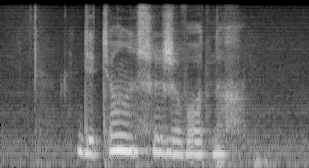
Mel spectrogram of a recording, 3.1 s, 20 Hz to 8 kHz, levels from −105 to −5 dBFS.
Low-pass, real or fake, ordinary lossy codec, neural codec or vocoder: 7.2 kHz; fake; none; vocoder, 24 kHz, 100 mel bands, Vocos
